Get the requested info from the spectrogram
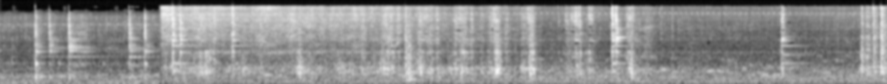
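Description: A metal spoon stirring boiled eggs in masala in an aluminium pot, clicking and scraping against the pot's side at an irregular pace, over a faint sizzle of the masala cooking.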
